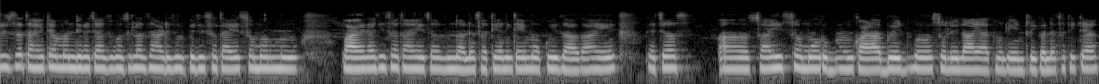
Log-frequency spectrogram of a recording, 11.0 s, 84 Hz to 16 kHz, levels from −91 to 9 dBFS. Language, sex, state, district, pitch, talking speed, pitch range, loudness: Marathi, female, Maharashtra, Chandrapur, 225 Hz, 180 wpm, 220-230 Hz, -24 LUFS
